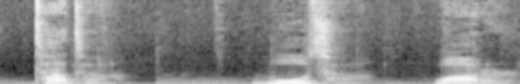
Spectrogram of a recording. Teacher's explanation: the first syllable is getting all the energy so when you see something like that it means I'm getting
